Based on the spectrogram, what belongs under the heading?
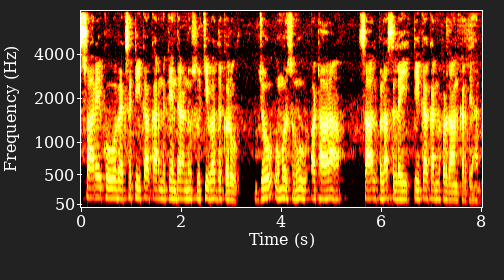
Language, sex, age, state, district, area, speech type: Punjabi, male, 45-60, Punjab, Mansa, rural, read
